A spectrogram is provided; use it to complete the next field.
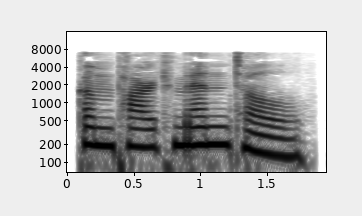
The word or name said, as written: compartmentally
